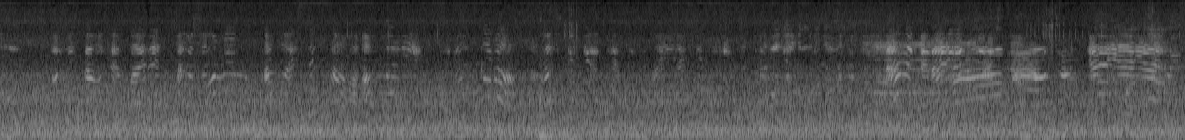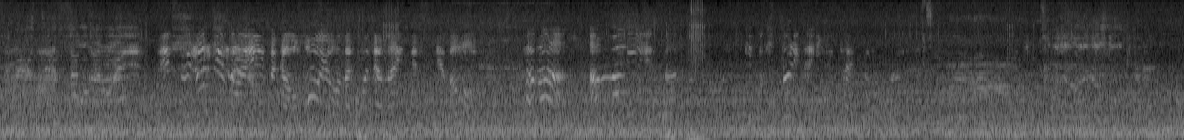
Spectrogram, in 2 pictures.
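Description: A car engine hums steadily as tyres roll over a highway.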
